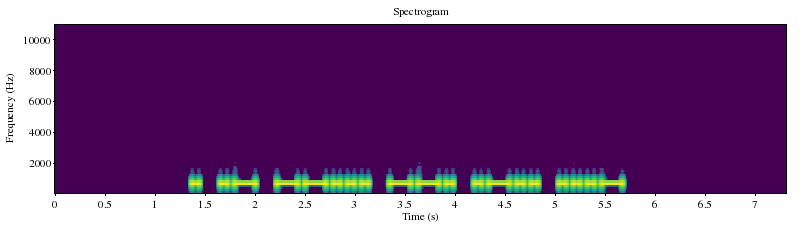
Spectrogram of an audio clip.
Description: Morse code, heard as a keyed tone, about 17 wpm, 700 Hz. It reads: EA7GLV
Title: DXCC-100 Call Signs - 6 Characters - 17wpm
